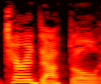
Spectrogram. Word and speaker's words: pterodactyl: Since it's the ptosis part that means to fall, and it's pronounced without the P, even though it's spelled with a P, P-T-O-S-I-S, Kerr suggested that his discovery should be pronounced without the P, apoptosis. Pterodactyl is another word you may be more familiar with that has that P-T combination where the T isn't pronounced. It's spelled P-T-E-R at the beginning, but pronounced pterodactyl.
